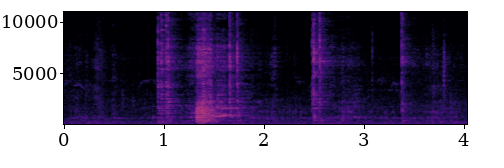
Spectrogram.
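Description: Metal spatula scraping and knocking against a metal kadhai while stirring curry gravy: a longer scrape about a second in, then two short knocks.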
